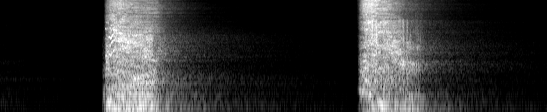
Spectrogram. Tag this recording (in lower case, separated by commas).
sound effect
